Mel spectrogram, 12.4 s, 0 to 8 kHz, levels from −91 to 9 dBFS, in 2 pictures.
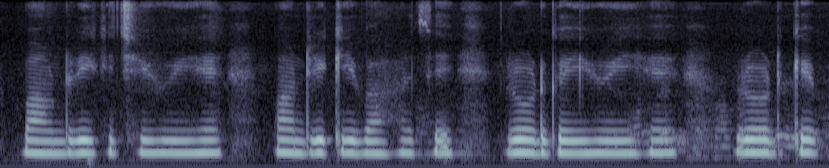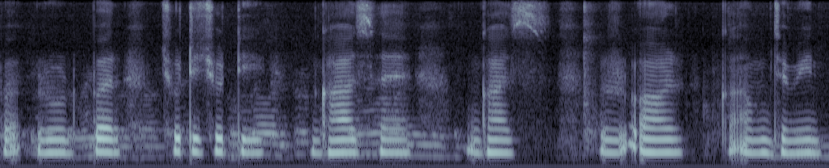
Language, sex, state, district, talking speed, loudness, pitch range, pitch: Hindi, female, Uttar Pradesh, Jalaun, 110 wpm, -27 LUFS, 180-190 Hz, 185 Hz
